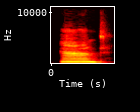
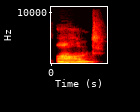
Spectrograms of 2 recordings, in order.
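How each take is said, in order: First: The vowel is the short 'a' of cat. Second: The vowel is an open 'ah' sound. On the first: "they're both pronounced the same way according to national news" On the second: "some of you um, pronounce the A U N T as aunt"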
